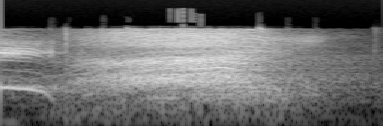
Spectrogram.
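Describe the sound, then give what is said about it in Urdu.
A crowd at a Shia religious gathering honoring Umm al-Banin shouts the Nara-e-Haidari slogan in unison. After a short lead voice, a single loud collective shout swells, peaks and fades over about two seconds. “میں چاہتا آپ ایک نعرہ حیدری کہہ دیں be be کے نام پہ. شہزادی ام البنین کے نام پہ ایسے نعرہ حیدری کہیں گے”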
